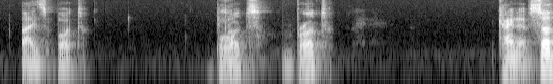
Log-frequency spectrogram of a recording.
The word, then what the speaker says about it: Weisbrot: Well, so I use this pronunciation with people that are outside of America, mostly Europeans, and it's actually German. So the pronunciation would be Weisbrot. Weisbrot.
